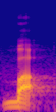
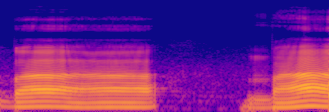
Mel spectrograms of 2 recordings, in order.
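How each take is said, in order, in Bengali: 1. স্বরটি ছোট রাখা হয়। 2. স্বরটি লম্বা করে টানা হয়। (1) "যেমনটা আমি বলার সময় বলেছি" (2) "এরকম বলা যাবে না"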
